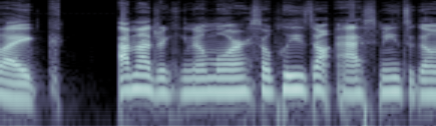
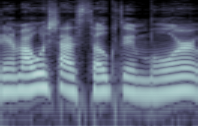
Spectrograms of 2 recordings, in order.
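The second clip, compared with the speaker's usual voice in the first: normal talking voice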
